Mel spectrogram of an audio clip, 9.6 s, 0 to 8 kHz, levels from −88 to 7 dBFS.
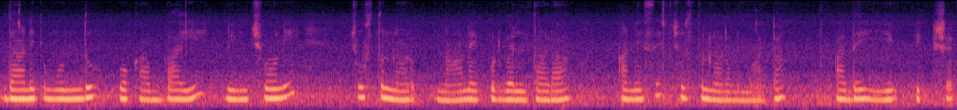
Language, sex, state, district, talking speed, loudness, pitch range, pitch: Telugu, female, Andhra Pradesh, Annamaya, 95 wpm, -15 LUFS, 200-230 Hz, 210 Hz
